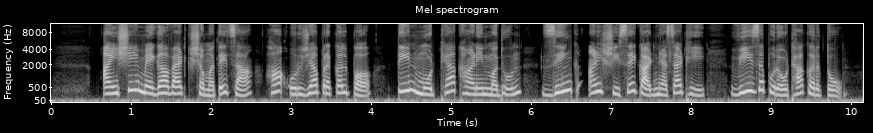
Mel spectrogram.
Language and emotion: Marathi, neutral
